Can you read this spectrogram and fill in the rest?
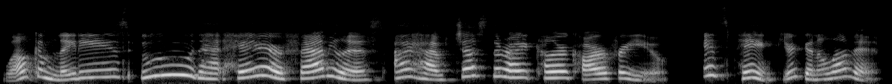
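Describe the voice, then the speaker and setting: A woman's voice: high voice, big pitch swings, slow pace, narrow, tinny audio, pitched above the performer's own voice, exaggerated voice. A woman voicing a slick, pushy pug who sells cars, with gushing, emphatic patter in a storybook reading. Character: pushy slick pug car salesman, shameless crook.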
